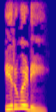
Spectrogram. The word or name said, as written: ಇರ್ವಡಿ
